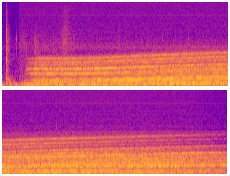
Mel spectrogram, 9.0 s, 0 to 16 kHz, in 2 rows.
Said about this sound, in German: Und der Sound würde ab 2019 in alle elektrifizierten BMW-Fahrzeuge appliziert. Und das ist der Sound, was man im Außenbereich hören würde, wenn das Auto von einer Standsituation beschleunigt.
